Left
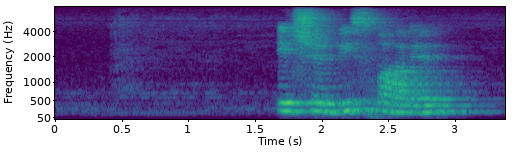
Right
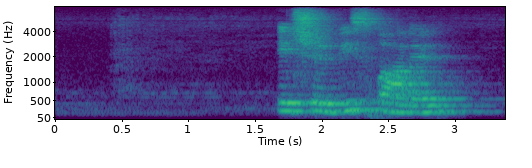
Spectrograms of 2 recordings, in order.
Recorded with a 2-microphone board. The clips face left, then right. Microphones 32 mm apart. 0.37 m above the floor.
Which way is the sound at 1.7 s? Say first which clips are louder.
Left 1 dB; 30° left (ahead or behind).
